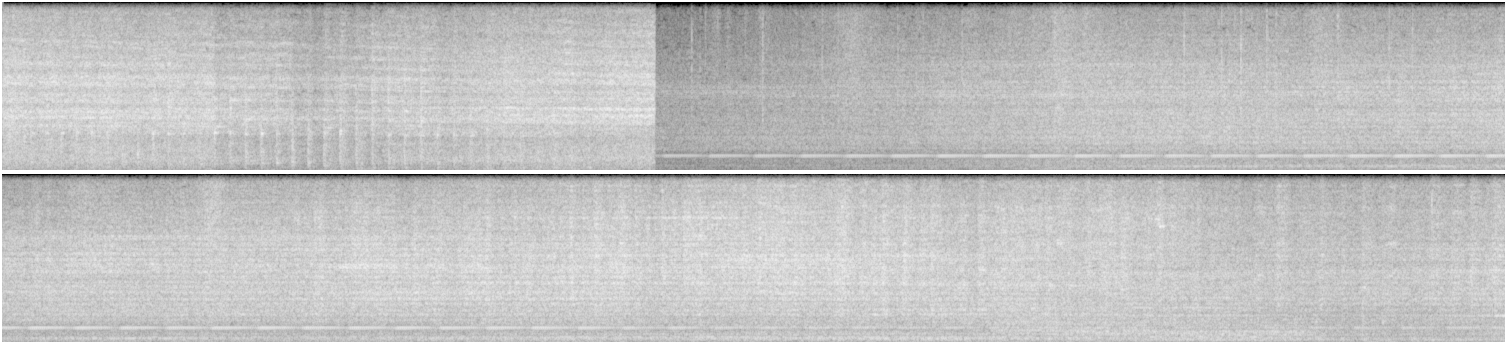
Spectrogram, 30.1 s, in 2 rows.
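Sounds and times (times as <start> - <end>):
freight train passing: 0.0 - 30.0
level crossing warning bell: 6.5 - 30.0.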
